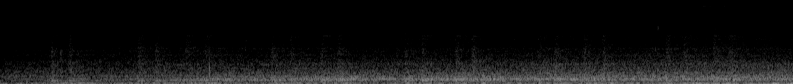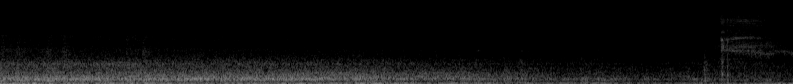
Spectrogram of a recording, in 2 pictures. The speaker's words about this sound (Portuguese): Olha o comboio!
